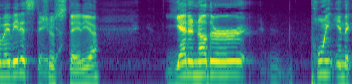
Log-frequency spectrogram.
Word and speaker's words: Stadia: Google Stadia. Stadia. Perfect description. I think it's Stadia because it's the of stadium. Stadia. Oh no, maybe it is Stadia. Sure, Stadia.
